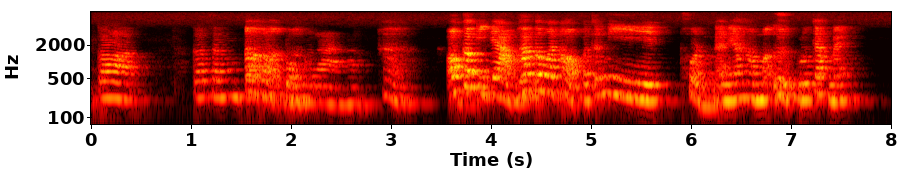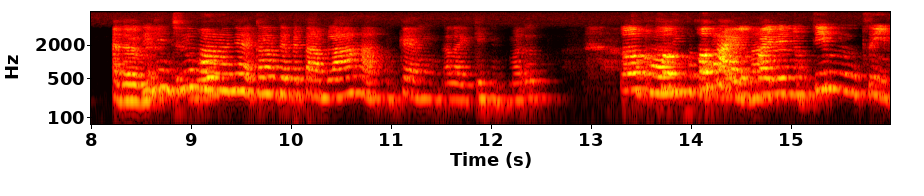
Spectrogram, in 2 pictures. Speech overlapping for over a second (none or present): present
